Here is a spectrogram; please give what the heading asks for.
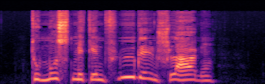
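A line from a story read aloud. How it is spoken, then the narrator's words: Earthworm pleading urgently. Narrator (German): flehte der Regenwurm, weil sie ungebremst aufzuprallen drohten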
